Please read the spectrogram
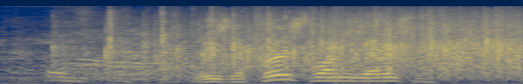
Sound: audience clapping

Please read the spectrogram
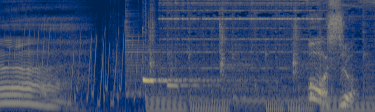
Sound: clock ticking, bell ringing

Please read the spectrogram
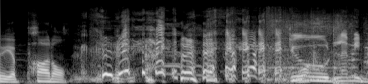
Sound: laughing

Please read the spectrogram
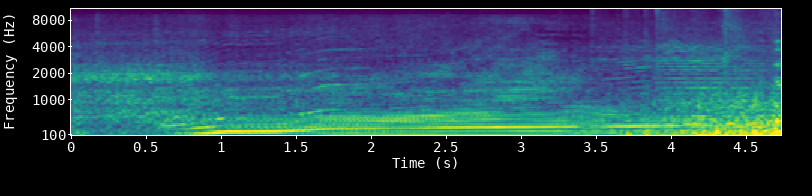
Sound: car engine roaring

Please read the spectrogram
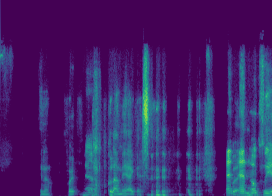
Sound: he chuckles

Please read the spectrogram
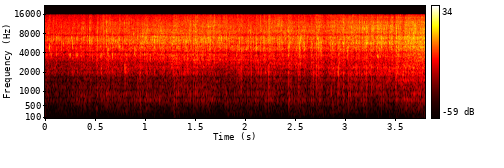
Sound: sizzling

